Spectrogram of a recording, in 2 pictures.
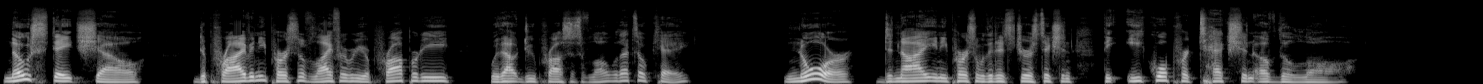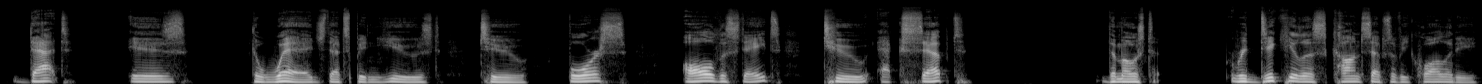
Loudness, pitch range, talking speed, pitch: -21 LUFS, 115-145 Hz, 105 wpm, 130 Hz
